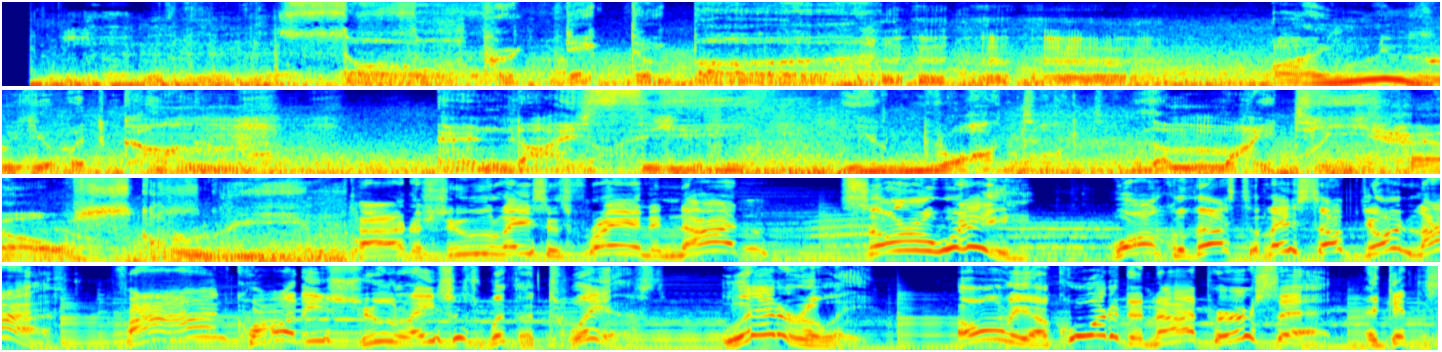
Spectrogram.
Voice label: men video games

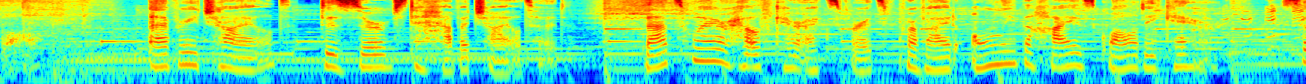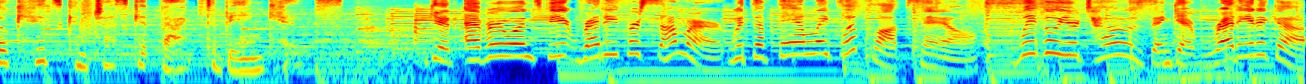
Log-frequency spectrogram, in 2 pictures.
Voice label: women commercial

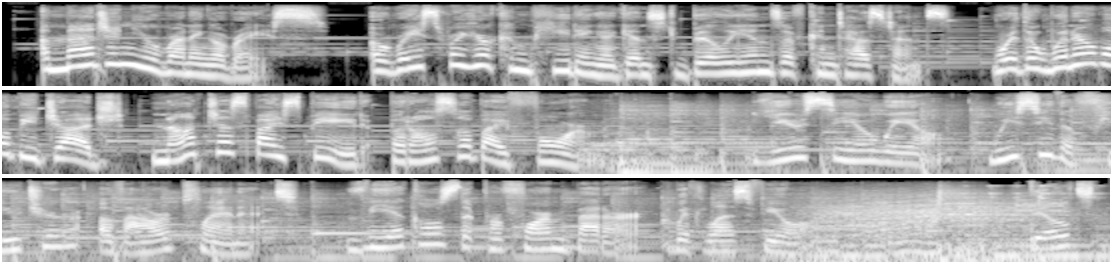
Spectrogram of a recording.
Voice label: women corporate

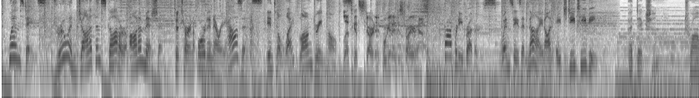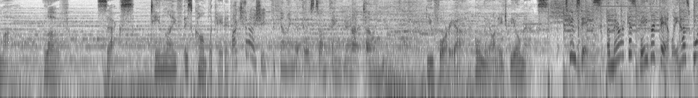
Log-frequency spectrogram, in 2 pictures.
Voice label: women promos

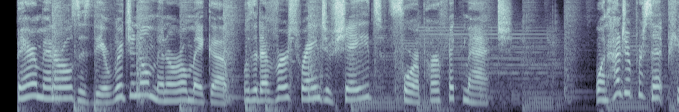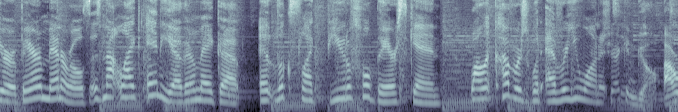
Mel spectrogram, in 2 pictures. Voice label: african american commercial

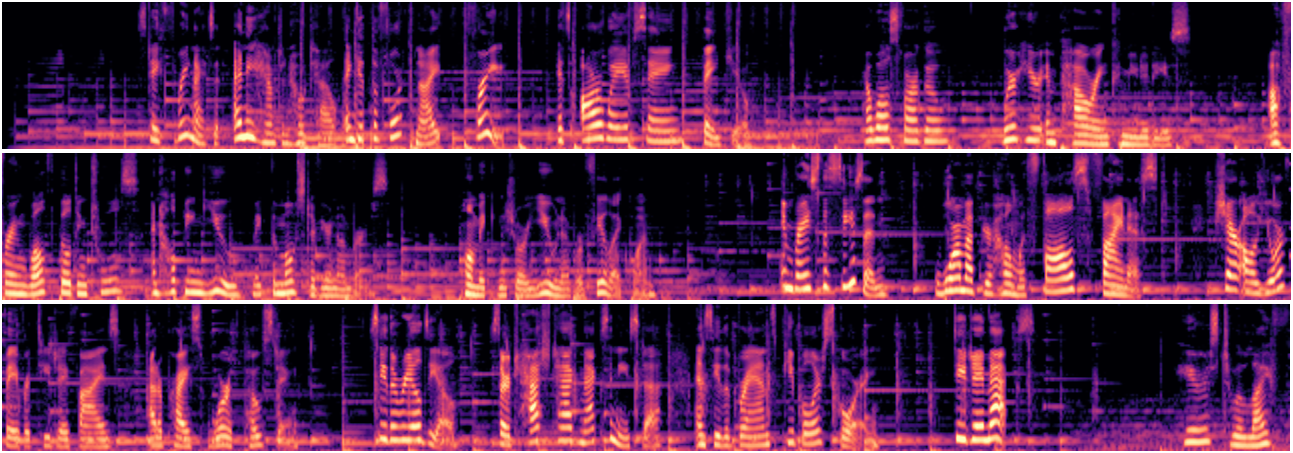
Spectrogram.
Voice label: women commercial

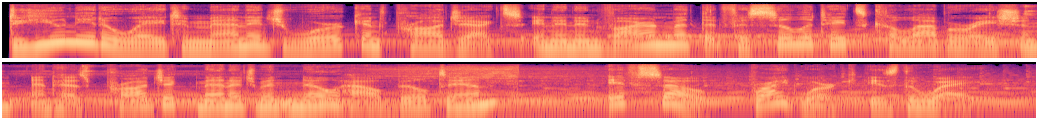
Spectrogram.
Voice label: women narration

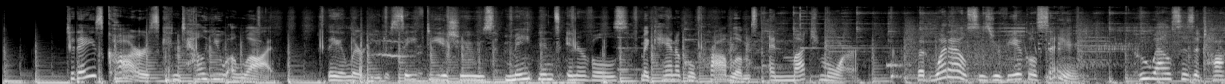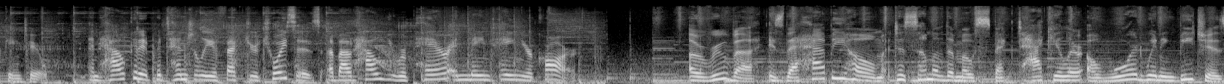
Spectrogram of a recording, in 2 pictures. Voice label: women corporate

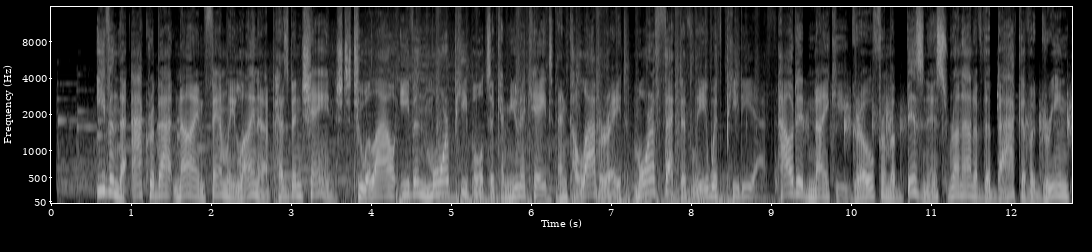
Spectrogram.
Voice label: men narration

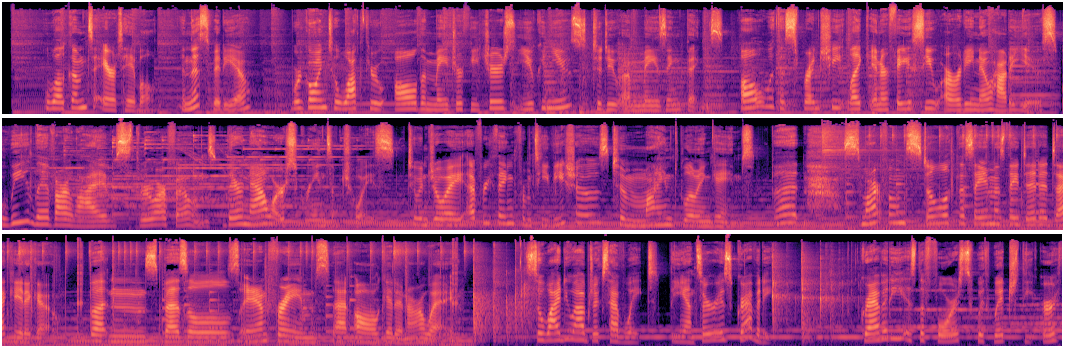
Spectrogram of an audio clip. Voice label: women narration

